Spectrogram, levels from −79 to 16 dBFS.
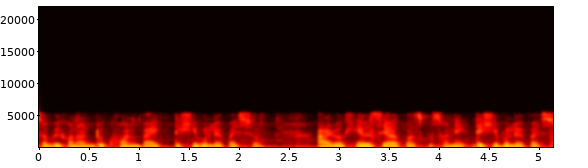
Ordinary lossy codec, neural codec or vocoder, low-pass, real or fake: none; none; 5.4 kHz; real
